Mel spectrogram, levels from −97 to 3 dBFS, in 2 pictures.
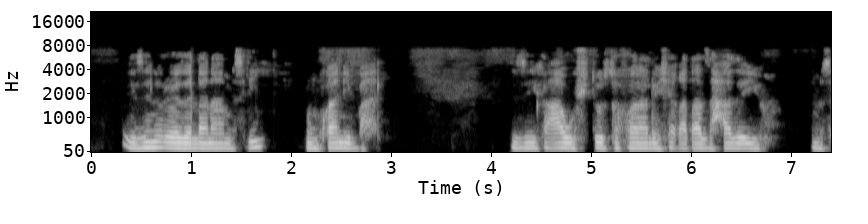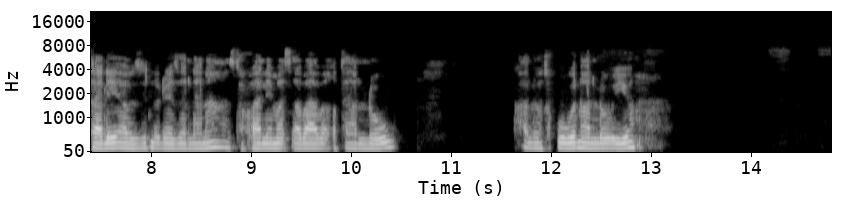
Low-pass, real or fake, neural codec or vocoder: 7.2 kHz; real; none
